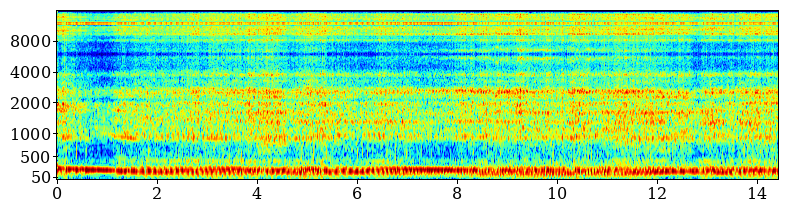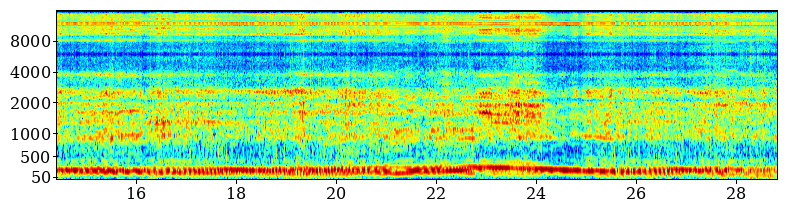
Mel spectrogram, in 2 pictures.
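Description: KTM 1290 Super Duke GT's V-twin engine under hard riding, its note rising and falling repeatedly as it accelerates and slows. It climbs to its highest pitch about 22 seconds in, then drops away.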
